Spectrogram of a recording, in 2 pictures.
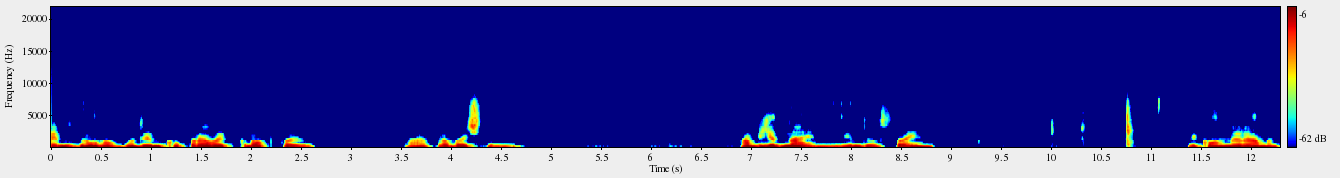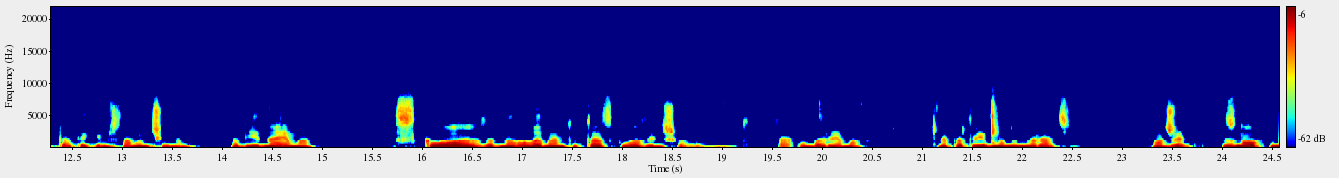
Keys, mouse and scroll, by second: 0.2 shift+click, 1.2 right click, 5.5 right click, 7.8 click, 8.0 click, 12.6 click, 14.4 shift+click, 16.5 right click, 18.7 click, 19.0 click, 24.2-24.5 scroll down 3.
